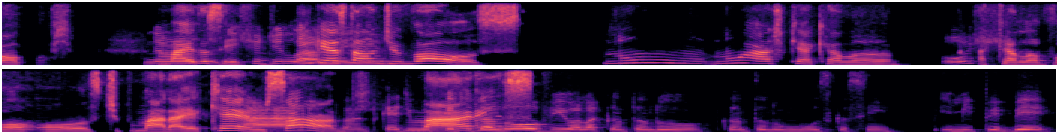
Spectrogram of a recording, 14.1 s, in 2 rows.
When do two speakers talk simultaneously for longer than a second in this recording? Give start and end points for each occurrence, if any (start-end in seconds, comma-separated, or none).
1.0-2.6, 8.6-10.6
